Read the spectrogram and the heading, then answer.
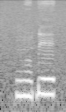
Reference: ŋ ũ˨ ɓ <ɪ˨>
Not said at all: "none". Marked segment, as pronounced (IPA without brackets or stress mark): ɪ˦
